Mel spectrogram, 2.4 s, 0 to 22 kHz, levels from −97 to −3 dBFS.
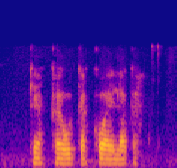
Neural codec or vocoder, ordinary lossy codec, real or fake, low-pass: none; Opus, 32 kbps; real; 7.2 kHz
